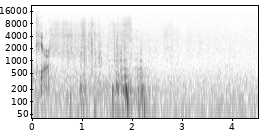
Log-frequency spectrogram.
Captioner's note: pages rustling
